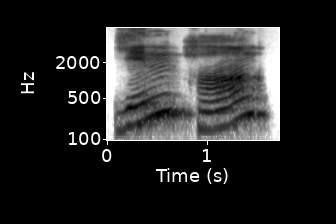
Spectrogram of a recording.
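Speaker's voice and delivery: slow, loud यिन हांग with two rising tones; teacher pronouncing Chinese for class; Mandarin model word. Shown as a demonstration. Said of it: "Then आगे जी".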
